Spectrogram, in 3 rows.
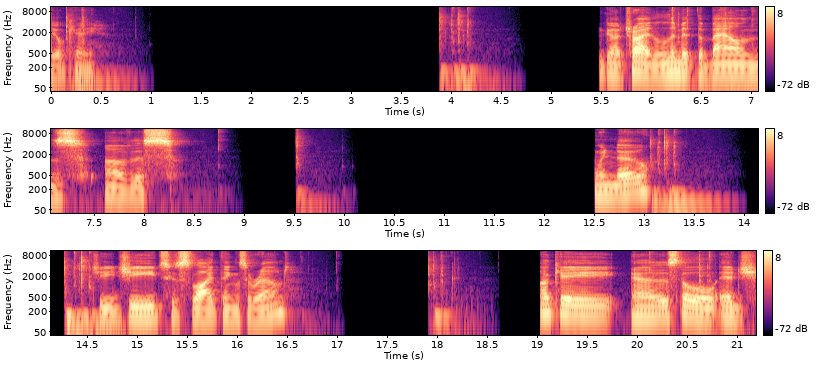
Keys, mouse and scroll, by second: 0.2 c, 3.9 g, 6.4 shift+middle click, 7.0-8.8 middle drag, 9.2 shift+middle click, 10.0 click, 10.8 shift+click, 13.1 j, 13.2 j, 14.3 g, 17.1 middle click, 17.5 g, 18.0 Tab, 18.6-20.1 middle drag, 20.6 Tab.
